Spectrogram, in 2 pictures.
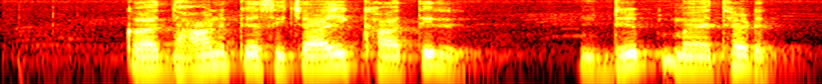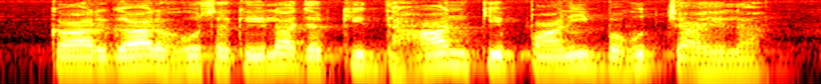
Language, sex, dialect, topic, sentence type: Bhojpuri, male, Western, agriculture, question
